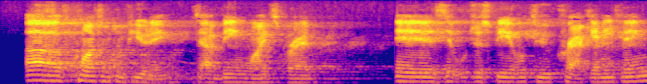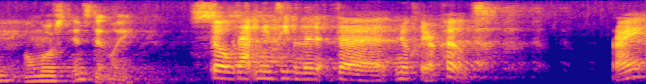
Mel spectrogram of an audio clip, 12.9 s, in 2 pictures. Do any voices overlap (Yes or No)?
No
